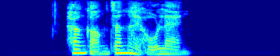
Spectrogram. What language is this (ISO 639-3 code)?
yue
